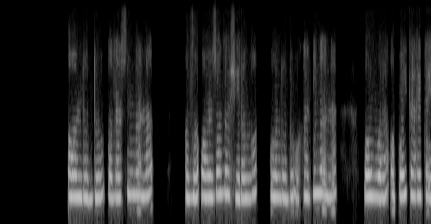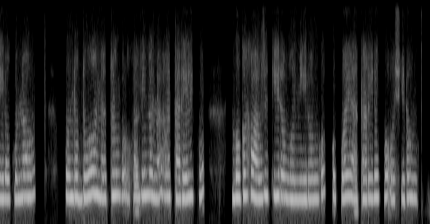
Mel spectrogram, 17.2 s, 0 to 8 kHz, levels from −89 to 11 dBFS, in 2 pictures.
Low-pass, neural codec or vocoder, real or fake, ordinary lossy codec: 7.2 kHz; codec, 16 kHz, 1 kbps, FreqCodec, smaller model; fake; Opus, 16 kbps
